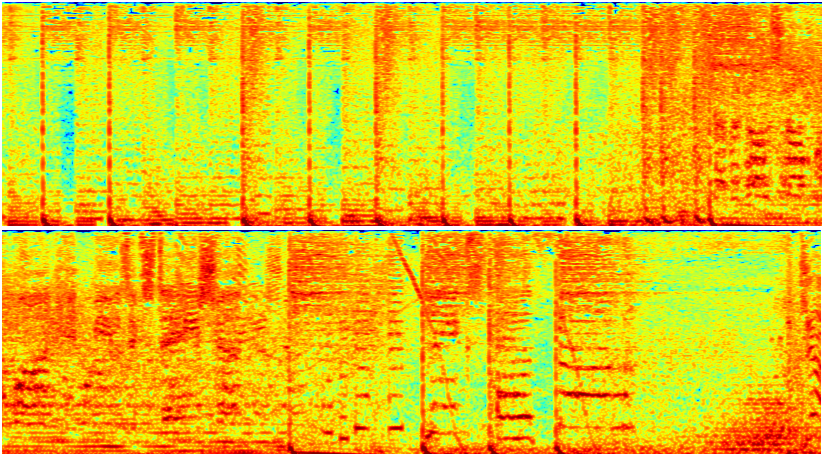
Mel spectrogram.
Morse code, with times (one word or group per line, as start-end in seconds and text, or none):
none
